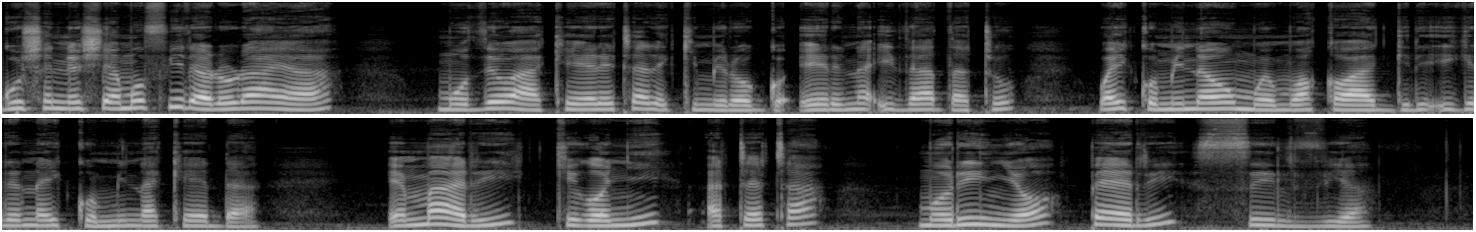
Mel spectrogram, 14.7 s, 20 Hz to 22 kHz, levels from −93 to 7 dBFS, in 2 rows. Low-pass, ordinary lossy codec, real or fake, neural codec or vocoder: none; none; real; none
